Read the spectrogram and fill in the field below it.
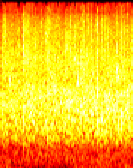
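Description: A seated audience at a Saturday-afternoon panel discussion gives steady, even applause to welcome the panelists, heard as a continuous wash of clapping at a moderate distance.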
